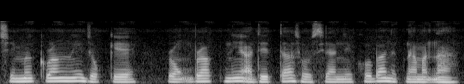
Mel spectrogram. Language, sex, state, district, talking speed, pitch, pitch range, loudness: Garo, male, Meghalaya, West Garo Hills, 90 wpm, 130 Hz, 115-145 Hz, -17 LUFS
